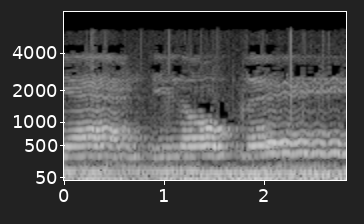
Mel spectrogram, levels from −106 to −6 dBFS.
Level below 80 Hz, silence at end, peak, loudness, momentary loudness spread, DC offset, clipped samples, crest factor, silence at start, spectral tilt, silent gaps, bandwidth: -40 dBFS; 0 s; -16 dBFS; -33 LUFS; 7 LU; under 0.1%; under 0.1%; 14 dB; 0 s; -8 dB/octave; none; 6.2 kHz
